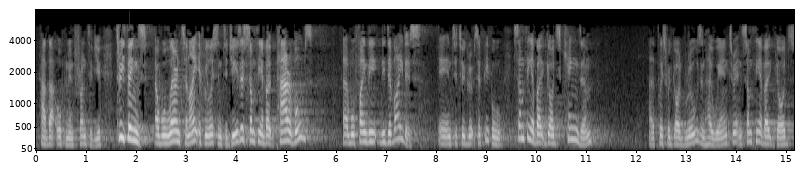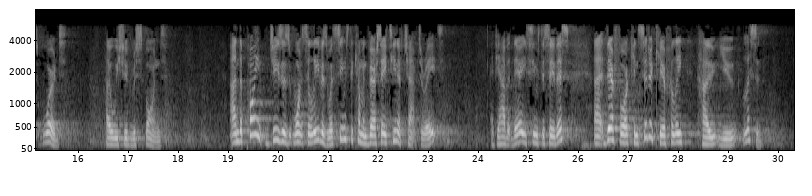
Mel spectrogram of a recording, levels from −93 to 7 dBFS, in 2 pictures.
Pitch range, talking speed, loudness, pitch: 145-200 Hz, 180 wpm, -22 LUFS, 170 Hz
